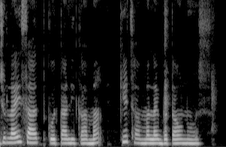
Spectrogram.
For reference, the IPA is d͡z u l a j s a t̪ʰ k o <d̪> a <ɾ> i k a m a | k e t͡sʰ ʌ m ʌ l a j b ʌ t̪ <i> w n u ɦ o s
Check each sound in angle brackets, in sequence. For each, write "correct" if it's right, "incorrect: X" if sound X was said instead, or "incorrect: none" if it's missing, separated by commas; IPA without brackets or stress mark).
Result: incorrect: t̪, incorrect: l, incorrect: a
